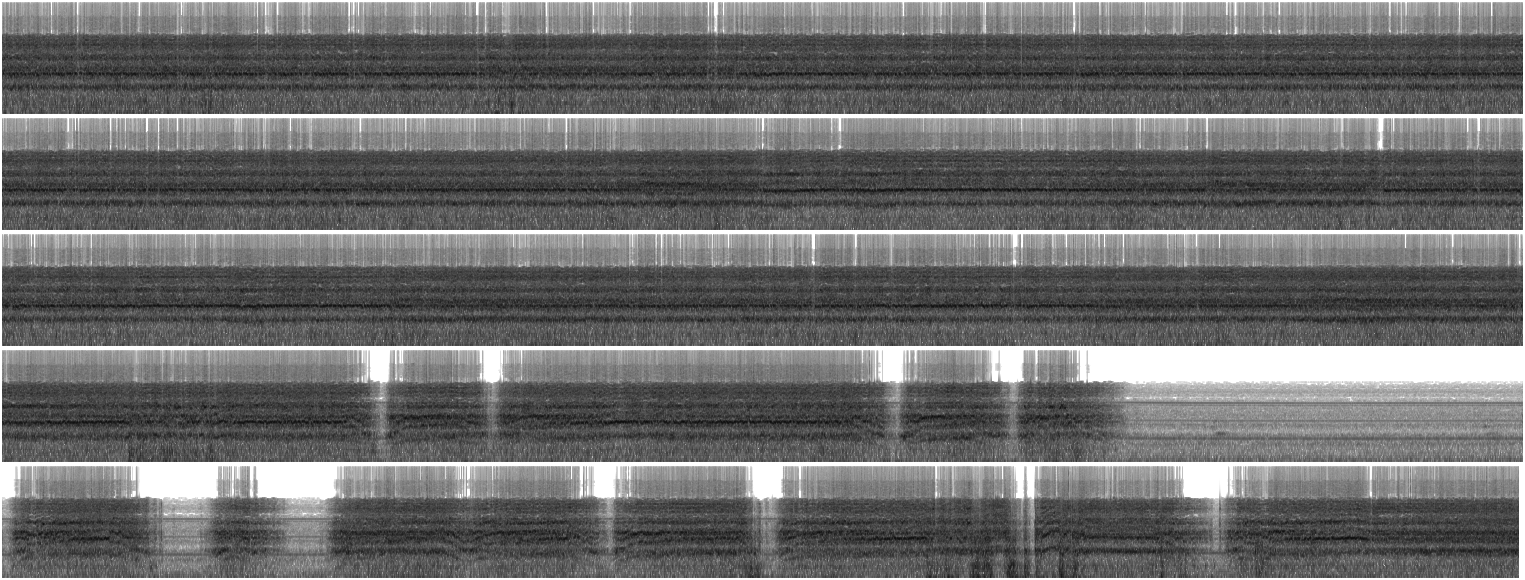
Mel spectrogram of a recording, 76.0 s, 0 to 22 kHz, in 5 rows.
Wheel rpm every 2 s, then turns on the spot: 230, 230, 230, 230, 230, 230, 230, 230, 230, 230, 230, 220, 230, 230, 230, 230, 230, 230, 230, 230, 230, 230, 220, 210, 170, 140, 220, 120, 40, 0, 60, 50, 130, 150, 150, 180, 140, 210.
70-72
